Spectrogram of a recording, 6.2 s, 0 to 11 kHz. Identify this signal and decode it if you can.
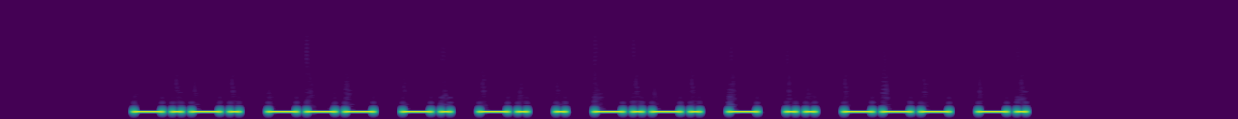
Morse code, heard as a keyed tone, about 25 wpm, 690 Hz. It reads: CONNECTION
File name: 10 Letter Words - First 3 Letters Given - 25wpm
